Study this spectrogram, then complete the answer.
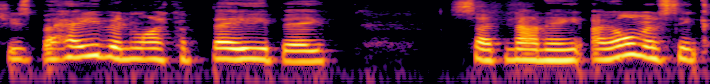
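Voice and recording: Someone is reading aloud in a natural voice. The text is read aloud.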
